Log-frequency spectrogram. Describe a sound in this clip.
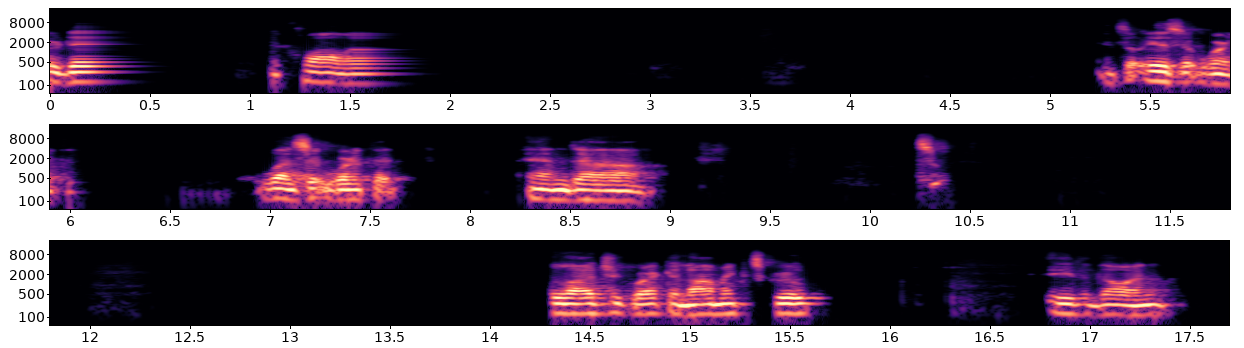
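An elderly man speaks calmly in short phrases with pauses, heard through a computer microphone.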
